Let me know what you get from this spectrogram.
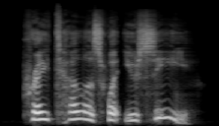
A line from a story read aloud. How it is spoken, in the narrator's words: pleaded a little vine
